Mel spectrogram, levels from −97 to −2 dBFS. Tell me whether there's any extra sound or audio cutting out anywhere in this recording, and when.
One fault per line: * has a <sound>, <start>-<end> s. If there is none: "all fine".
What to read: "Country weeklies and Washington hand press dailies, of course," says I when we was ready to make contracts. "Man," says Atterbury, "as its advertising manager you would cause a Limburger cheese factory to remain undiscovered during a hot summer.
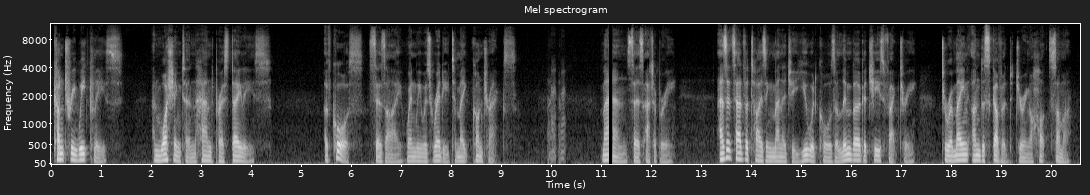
* has a laugh, 9.9-10.3 s
* has a dropout, 11.2-11.2 s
